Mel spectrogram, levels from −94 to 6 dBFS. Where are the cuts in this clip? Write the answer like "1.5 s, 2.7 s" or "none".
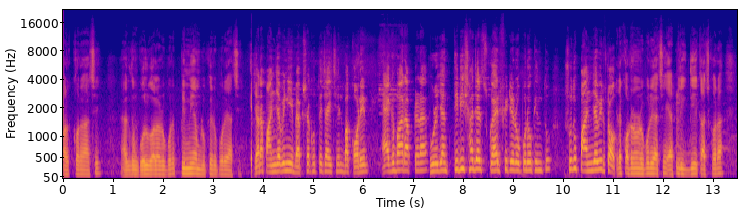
3.6 s, 7.3 s, 10.9 s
